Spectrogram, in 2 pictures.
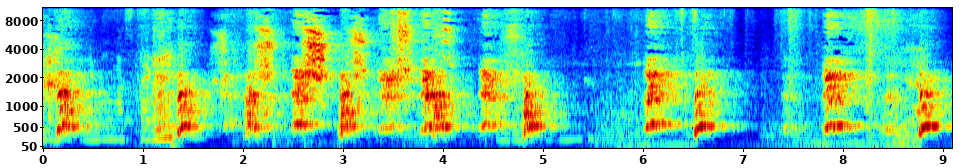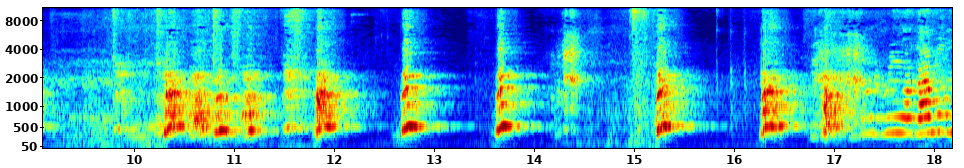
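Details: Milette, an orphaned infant howler monkey, protests during vet treatment with a rapid series of raspy, descending cries, some stretched and wavering, while people speak softly nearby.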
